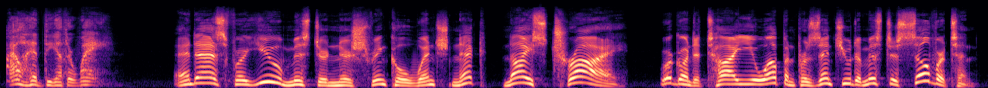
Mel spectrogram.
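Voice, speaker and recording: A man's voice: sits high, big pitch swings, measured pace, a bit bright, no room sound, studio quality, heavily acted. A man voicing a prim, pedantic character who gives wordy, commanding orders in an audiobook. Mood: indignant, commanding.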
